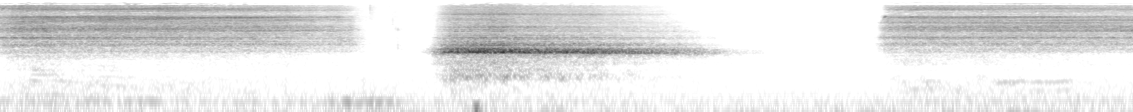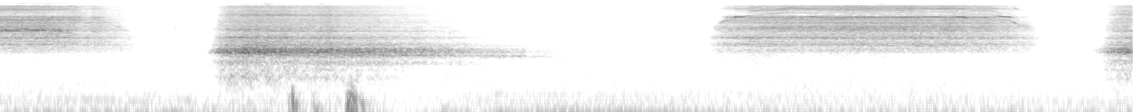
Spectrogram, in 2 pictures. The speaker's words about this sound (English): We take a couple more deep breaths.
